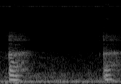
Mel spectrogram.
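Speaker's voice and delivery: relaxed short "Uh" twice; schwa drill. Shown as a demonstration. Teacher repeating the schwa for students. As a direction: loose neutral "Uh, uh". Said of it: "really important to master this sound".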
